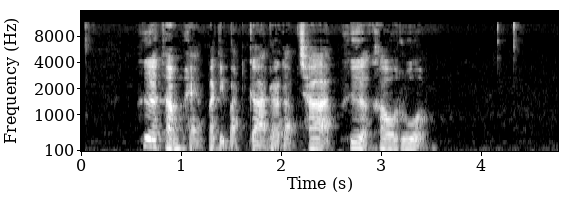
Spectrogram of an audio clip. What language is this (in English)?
Thai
